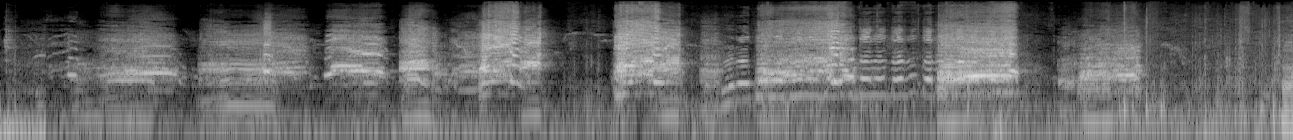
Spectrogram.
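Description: Domestic geese honking close by, a series of loud, harsh nasal calls in irregular bursts with short gaps between them, the birds calling over one another.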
